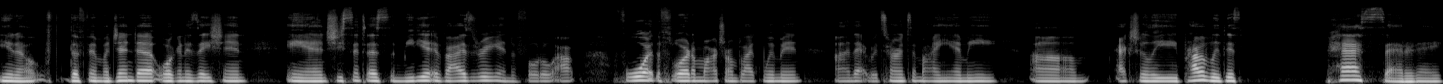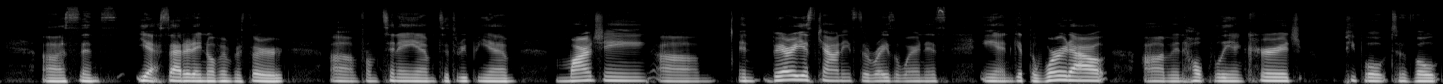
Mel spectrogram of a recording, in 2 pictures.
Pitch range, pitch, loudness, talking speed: 150-170 Hz, 155 Hz, -20 LUFS, 140 wpm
